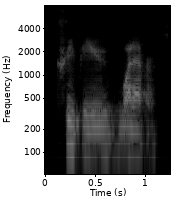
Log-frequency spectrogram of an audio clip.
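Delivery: normal talking voice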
